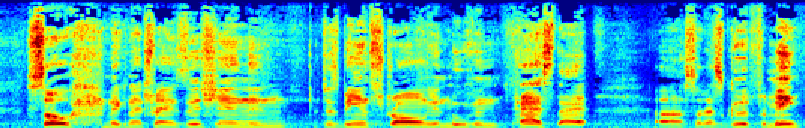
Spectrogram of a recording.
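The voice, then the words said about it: Voice sounds off, strained. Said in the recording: “My voice sounds a bit crazy, I know.”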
